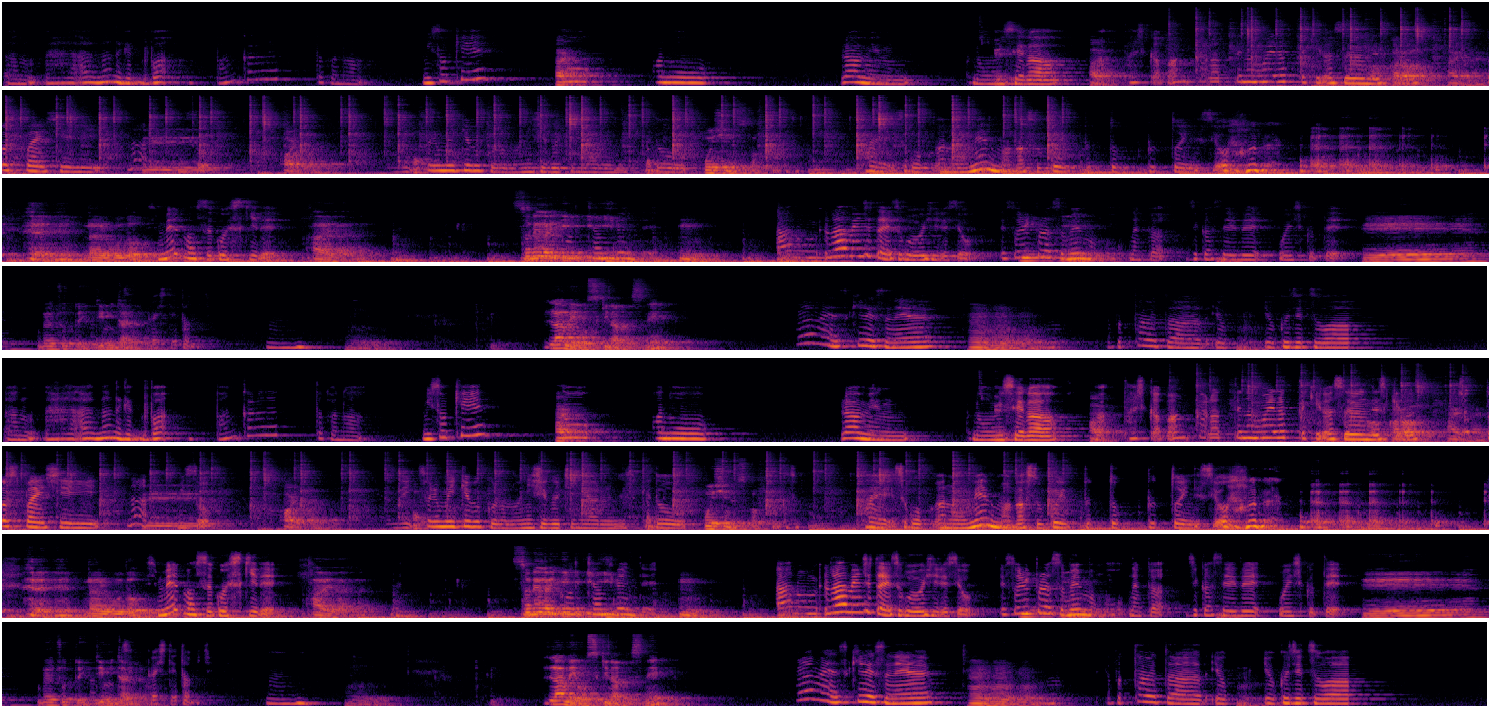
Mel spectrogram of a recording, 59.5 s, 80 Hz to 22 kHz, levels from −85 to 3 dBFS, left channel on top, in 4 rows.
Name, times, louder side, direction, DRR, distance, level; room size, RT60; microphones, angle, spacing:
voice 1, 0.0-1.6 2.1-2.8 3.3-3.6 4.2-4.8 5.6-5.9 6.5-7.1 8.4-9.1 9.7-10.5 10.9-14.2 14.6-15.8 16.1-16.3 16.6-16.9 18.8-21.7 22.6-22.8 23.5-26.1 26.3-27.6 31.3-32.5 33.6-33.8 34.9-36.3 37.5-39.4 39.7-43.1 45.5-45.8 46.1-46.5 47.2-47.7 52.6-53.9 55.0-55.2 55.9-56.9 57.2-58.1, right 3 dB, 65° right, 12 dB, 0.5 m, -31 dB
sound 1, 11.6-25.5, left 1 dB, 70° left, 3.3 m, -44 dB
voice 2, 13.6-14.2 14.4-14.8 16.3-17.0 17.7-18.2 19.0-19.1 21.9-22.5 27.9-29.3 29.7-31.1 32.8-33.4 34.9-35.9 36.5-36.7 39.9-40.7 41.9-42.0 43.3-44.5 45.0-46.1 48.0-48.5 50.0-51.2 54.3-55.0 56.9-57.1, right 2 dB, 20° right, 2 dB, 2.0 m, -33 dB
sound 2, 22.9-38.3, equal, 10° left, 2.6 m, -38 dB
11.0 x 5.4 x 8.3 m, 0.98 s
head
